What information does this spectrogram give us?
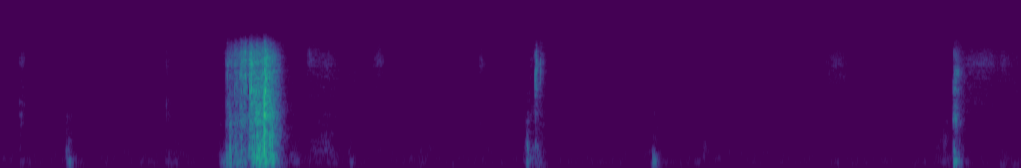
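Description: A short riffle of tarot cards being shuffled, one quick papery burst, followed by a few faint, crisp taps and flicks as cards are drawn; quiet, with no voices.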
